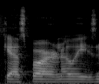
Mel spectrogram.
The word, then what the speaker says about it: Gaspar Noé: I had to go and do a deep dig to find out how to really pronounce Gaspar Noé's name. And it's Gaspar Noé. Because I had heard people say Noé. And I had heard it said no.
